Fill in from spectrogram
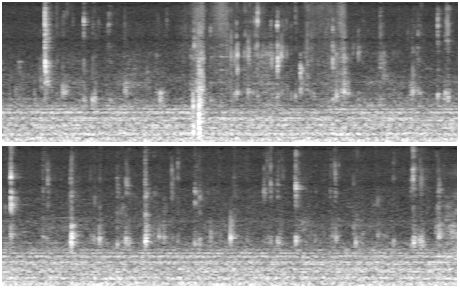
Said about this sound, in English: Sorry, y'all. I'm chewing this gum.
